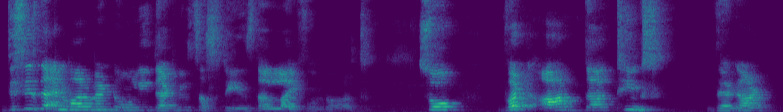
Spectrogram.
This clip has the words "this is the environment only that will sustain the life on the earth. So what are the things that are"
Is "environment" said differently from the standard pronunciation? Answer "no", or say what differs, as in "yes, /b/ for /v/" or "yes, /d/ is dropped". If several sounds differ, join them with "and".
no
